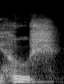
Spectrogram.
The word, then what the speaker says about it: Hoosche: It's HOOSCHE at Gmail. It's basically Hoosh at Gmail with a silent E.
